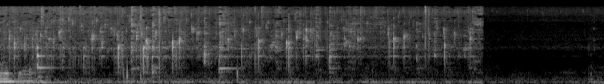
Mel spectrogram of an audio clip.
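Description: Oil sizzling and crackling in a nonstick frying pan as small chopped pieces fry in it, a dense run of fine pops that cuts off suddenly about five seconds in.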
